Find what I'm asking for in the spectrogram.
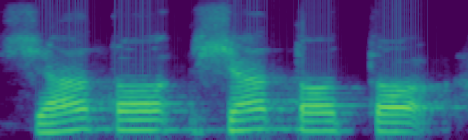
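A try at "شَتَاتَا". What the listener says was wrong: Panjang ujungnya, ada alifnya. Syatata, kemudian.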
